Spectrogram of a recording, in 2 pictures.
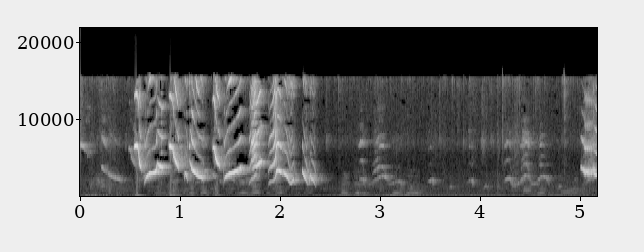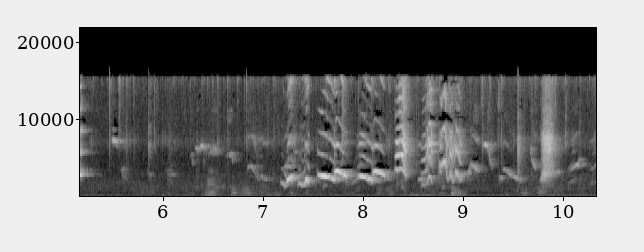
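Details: Oriental magpie-robin (kacer), a caged bird, singing repeated bursts of fast, sweet whistled notes with slurs and trills, separated by quiet gaps with a few sharp clicks.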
